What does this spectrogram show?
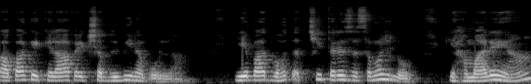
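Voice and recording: A natural voice reading text out loud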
